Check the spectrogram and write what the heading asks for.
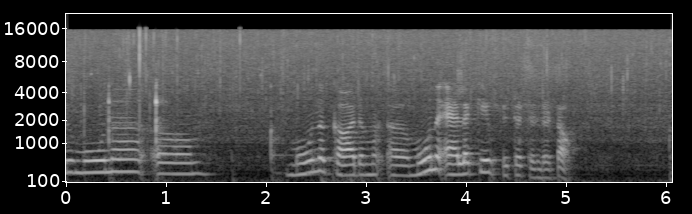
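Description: Onions sizzling as they fry in ghee in a cast-iron pot, stirred with a wooden spoon, under a voice talking in drawn-out phrases.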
